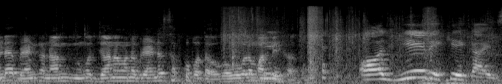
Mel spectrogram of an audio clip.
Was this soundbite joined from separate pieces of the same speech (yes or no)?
yes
